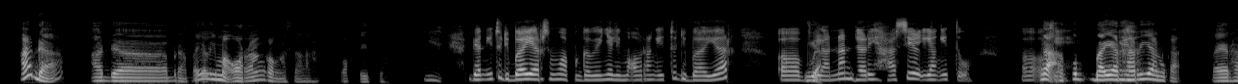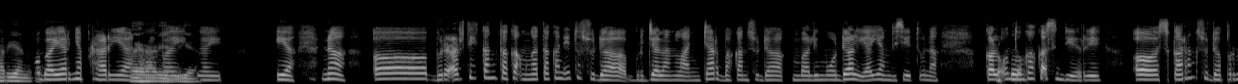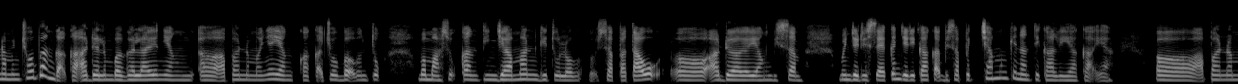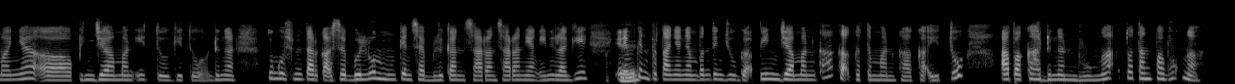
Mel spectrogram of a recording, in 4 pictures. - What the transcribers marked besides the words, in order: in English: "second"
- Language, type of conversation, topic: Indonesian, advice, Bagaimana cara mengelola utang dan tagihan yang mendesak?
